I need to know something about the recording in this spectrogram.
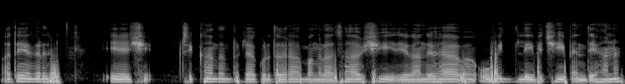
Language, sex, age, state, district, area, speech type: Punjabi, male, 18-30, Punjab, Amritsar, urban, spontaneous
